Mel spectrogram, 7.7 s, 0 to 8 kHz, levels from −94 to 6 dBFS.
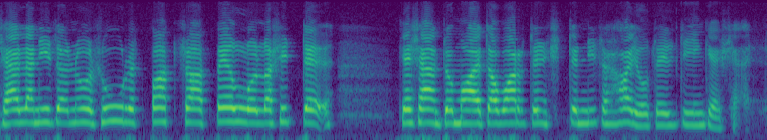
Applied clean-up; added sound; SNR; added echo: none; none; none; none.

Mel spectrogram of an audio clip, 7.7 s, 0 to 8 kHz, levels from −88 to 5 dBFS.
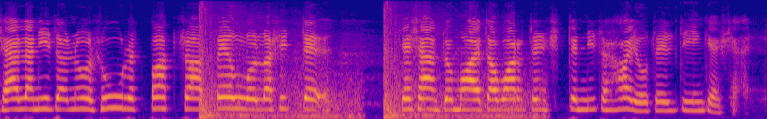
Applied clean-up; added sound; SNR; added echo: none; Boom; 12 dB; none.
